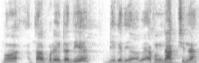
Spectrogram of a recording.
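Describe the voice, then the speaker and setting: Talking very fast in a voice on the high side, a man runs through a product installation in a casual hands-on video. He explains each step as he demonstrates, repeating his phrases often.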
